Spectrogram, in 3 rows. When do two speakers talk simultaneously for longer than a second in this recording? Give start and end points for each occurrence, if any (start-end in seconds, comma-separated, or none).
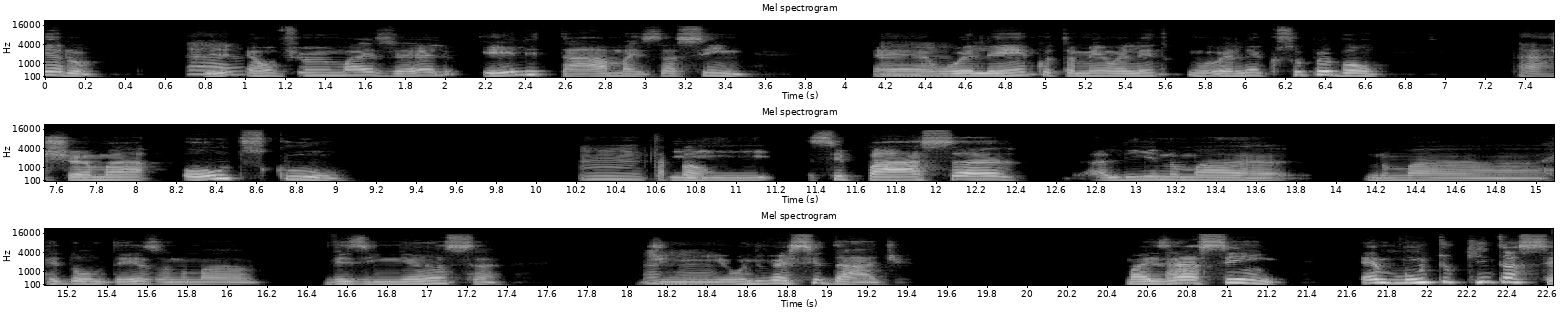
none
